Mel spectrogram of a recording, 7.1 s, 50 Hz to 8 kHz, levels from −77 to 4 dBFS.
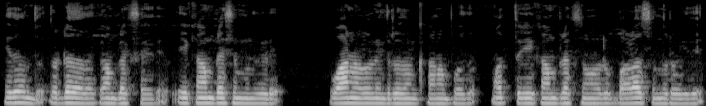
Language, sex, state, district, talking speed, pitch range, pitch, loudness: Kannada, male, Karnataka, Koppal, 145 wpm, 135-145 Hz, 140 Hz, -19 LUFS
